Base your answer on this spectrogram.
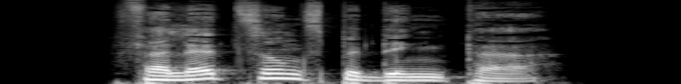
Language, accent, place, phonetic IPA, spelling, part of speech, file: German, Germany, Berlin, [fɛɐ̯ˈlɛt͡sʊŋsbəˌdɪŋtɐ], verletzungsbedingter, adjective, De-verletzungsbedingter.ogg
- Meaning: inflection of verletzungsbedingt: 1. strong/mixed nominative masculine singular 2. strong genitive/dative feminine singular 3. strong genitive plural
